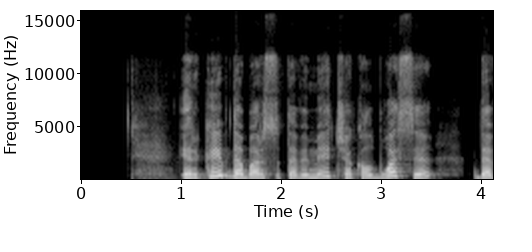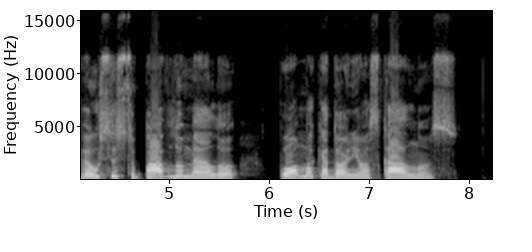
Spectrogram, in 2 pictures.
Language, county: Lithuanian, Marijampolė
